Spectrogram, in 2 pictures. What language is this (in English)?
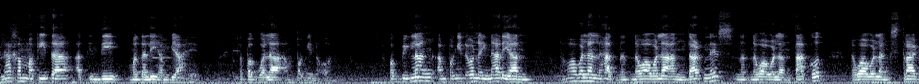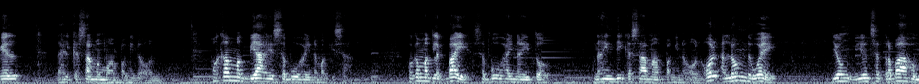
Filipino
